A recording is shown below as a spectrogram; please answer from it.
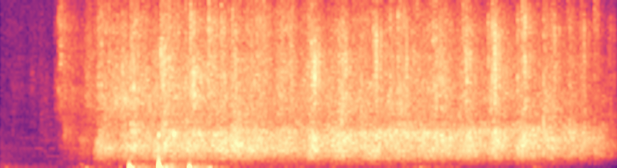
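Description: Audience applause starting about a second in, once the song has ended, with three low thumps in quick succession soon after it begins.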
